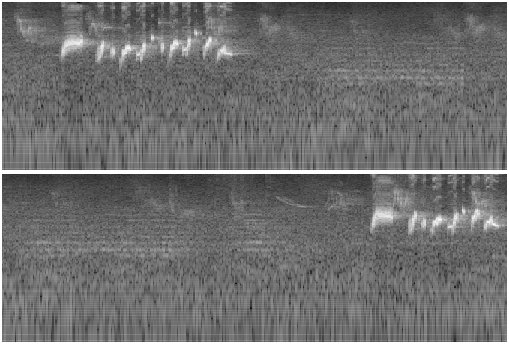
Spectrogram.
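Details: Long forest-style song of a Red-whiskered bulbul, used to train young birds: two bursts of rapid, bubbly, slurred whistled notes, each about one to one and a half seconds, separated by roughly five seconds of low hum and hiss.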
